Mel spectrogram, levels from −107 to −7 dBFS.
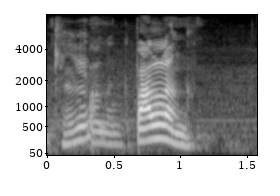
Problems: background conversations at intervals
